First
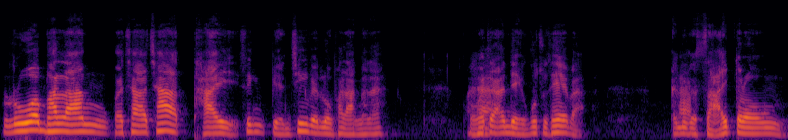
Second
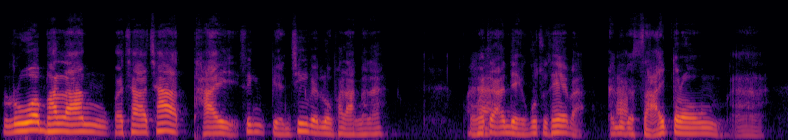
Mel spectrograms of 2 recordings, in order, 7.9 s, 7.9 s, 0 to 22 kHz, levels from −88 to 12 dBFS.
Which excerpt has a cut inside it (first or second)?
second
